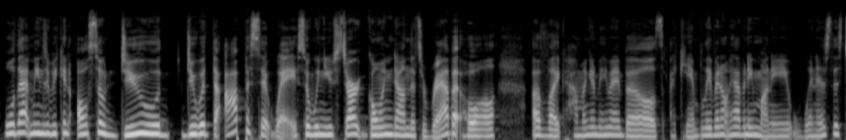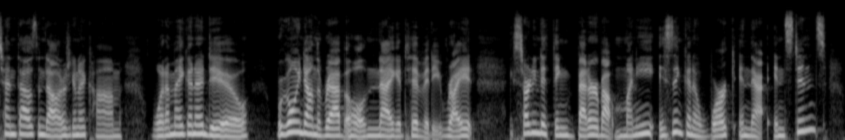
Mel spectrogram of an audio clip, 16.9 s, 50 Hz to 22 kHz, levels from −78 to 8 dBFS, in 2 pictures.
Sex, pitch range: female, 195-245 Hz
